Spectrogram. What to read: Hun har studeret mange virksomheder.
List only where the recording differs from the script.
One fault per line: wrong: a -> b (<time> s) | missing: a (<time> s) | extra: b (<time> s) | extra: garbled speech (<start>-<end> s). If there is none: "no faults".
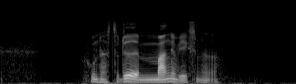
no faults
